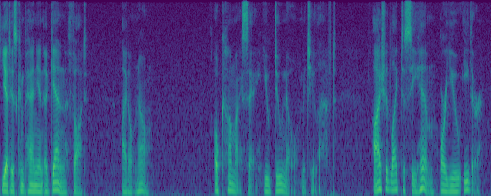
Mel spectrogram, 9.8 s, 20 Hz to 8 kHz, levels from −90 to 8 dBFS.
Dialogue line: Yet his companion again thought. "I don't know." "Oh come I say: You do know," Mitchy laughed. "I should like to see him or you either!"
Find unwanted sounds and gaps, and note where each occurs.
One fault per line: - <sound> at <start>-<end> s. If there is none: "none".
none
